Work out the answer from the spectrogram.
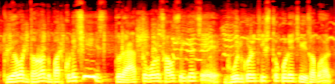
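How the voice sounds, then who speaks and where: A man's voice: mid-range voice, brisk, darkish tone, slight background noise, close to an everyday voice. A man voicing a strict, hot-tempered schoolteacher in a comic cartoon, scolding and blustering. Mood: angry scolding. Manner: scolding, blustering, coarse-tongued. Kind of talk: comic cartoon dialogue in Bengali village school skit.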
